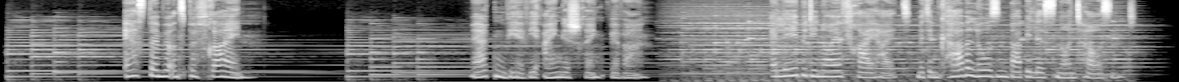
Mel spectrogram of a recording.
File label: female german commercial; babyliss 9000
